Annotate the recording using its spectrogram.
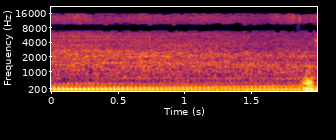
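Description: Soft-wash rig's engine-driven AR45 pump running at a steady speed, a constant even hum.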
